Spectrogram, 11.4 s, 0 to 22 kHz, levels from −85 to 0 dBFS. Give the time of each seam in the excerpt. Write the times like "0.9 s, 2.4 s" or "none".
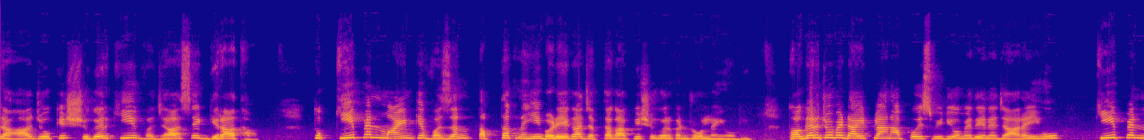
none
